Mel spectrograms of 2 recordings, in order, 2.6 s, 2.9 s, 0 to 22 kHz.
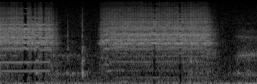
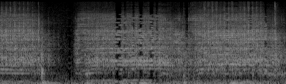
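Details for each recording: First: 1:28 scale RC wheel loader (Rui Chang QY2302, Volvo L350 copy), first test after poorly packaged shipping: two short high-pitched whirring bursts from the steering motor with wheels not turning; steering likely broken, stripped gears suspected. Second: 1:28 scale RC wheel loader (Rui Chang QY2302): harsh high-pitched buzzing whir dipping and returning as the cheap plastic toy gear motors start and stop; typical noisy toy motors, as expected, nothing wrong.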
